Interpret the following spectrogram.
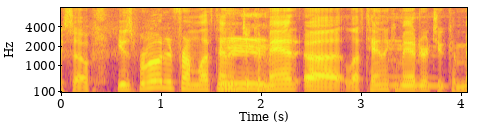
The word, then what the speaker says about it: lieutenant: to sub Lieutenant Lieutenant pronounced left tenant if you're British oh you say left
